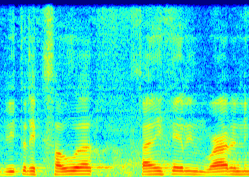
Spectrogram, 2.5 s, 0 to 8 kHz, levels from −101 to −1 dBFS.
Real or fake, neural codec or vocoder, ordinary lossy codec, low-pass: fake; codec, 16 kHz, 1 kbps, FunCodec, trained on LibriTTS, 50 frames a second; none; none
